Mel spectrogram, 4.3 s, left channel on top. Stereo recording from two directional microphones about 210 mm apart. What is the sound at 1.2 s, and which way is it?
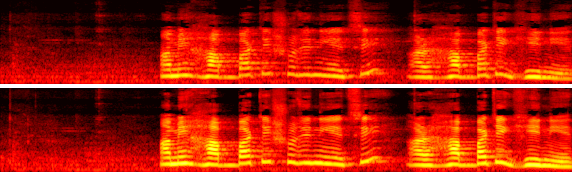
A woman's voice, 50° right (ahead or behind).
